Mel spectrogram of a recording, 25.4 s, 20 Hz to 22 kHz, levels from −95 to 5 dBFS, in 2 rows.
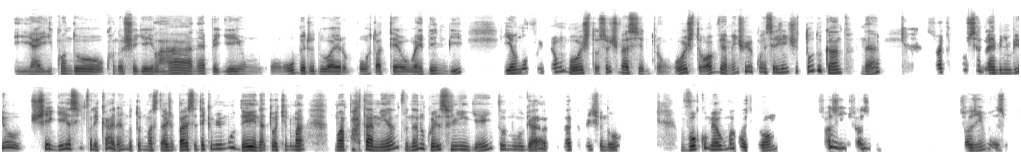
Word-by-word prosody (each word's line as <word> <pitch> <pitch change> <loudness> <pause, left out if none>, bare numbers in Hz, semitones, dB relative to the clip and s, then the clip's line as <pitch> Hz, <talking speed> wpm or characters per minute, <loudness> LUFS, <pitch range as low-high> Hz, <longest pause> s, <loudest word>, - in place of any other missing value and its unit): E 120 0 -10
aí, 120 +1 -3
quando 130 -3 -2
quando 125 - -13
eu - - -3
cheguei 125 -1 0
lá, 135 +4 -1
né, 135 +3 -5
peguei 120 +2 -6
um 115 -3 -19
um 115 +3 -9
Uber 145 -4 0
do 120 -1 0
aeroporto 120 +1 -1
até 115 0 -1
o 115 0 -4
Airbnb, 135 - -5 0.5
e - - -1
eu 155 +2 +3
não 195 +2 -3
fui 190 -1 -21
para 205 - -7
um 245 +4 -7
hostel, 155 - +2
se 190 - 0
eu - - -4
tivesse 160 -4 +2
ido 125 -2 -9
para - - -12
um - - -20
hostel, 190 +3 +1
obviamente 175 -1 0
eu - - -2
ia 245 - -6
conhecer 190 -2 -2
gente 195 +4 -4
de 240 - -8
todo 265 +5 -2
canto, 175 -6 0
né? 125 +1 -4 0.6
Só - - -3
que - - -27
por 325 -1 -9
ser 280 - +2
no 155 - -2
Airbnb, 160 +1 -1
eu 140 -4 -2
cheguei 210 -1 +4
assim 225 +3 +4
e - - -17
falei: 160 - -2
"Caramba, 170 +5 -2
estou 175 - -5
numa 165 -1 -3
cidade 160 -1 +2
parece 175 +3 +6
até 190 - +1
que - - -4
eu - - -6
me 215 - 0
mudei, 200 - +8
né, 150 - 0
tô - - -1
aqui 170 +3 -1
num 180 - -11 0.5
num 165 - +4
apartamento, 170 - +4
né, 175 +3 +1
não 235 +1 -1
conheço 185 +1 +4
ninguém, 185 +2 -2
tô 195 -6 -4
num 185 -1 -11
lugar 175 -1 +1 0.3
completamente 175 0 -4
novo. 155 - -4 0.7
Vou 165 +6 +6
comer 185 - 0
alguma 200 +7 +1
coisa 155 -5 -1
que - - -17
eu 140 - +4
amo" 170 +10 -2 0.5
sozinho, 280 -5 -2
sozinho, 240 +1 -5 1.1
sozinho 150 +6 -2
mesmo, 400 - -7
165 Hz, 205 wpm, -24 LUFS, 130-190 Hz, 1.1 s, mudei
